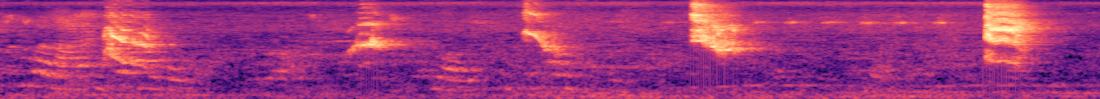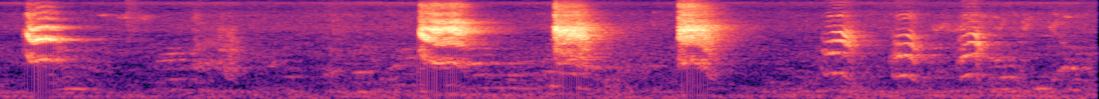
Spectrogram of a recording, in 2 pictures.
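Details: Long-tailed shrike used as a lure to get caged birds singing again, for stressed, young, mute or silent birds: harsh, scratchy chattering notes, loud and bursting roughly once a second in an irregular series, over a faint low background hum.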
